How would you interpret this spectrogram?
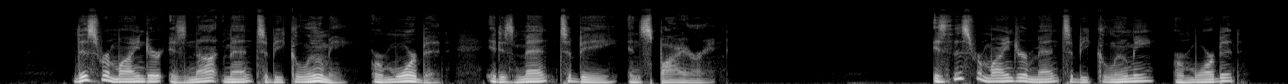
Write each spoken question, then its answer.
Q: Is this reminder meant to be gloomy or morbid?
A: No, this reminder isn't meant to be gloomy or morbid.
